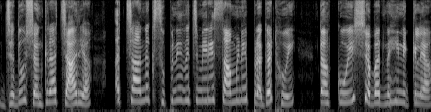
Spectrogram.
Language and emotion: Punjabi, surprised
